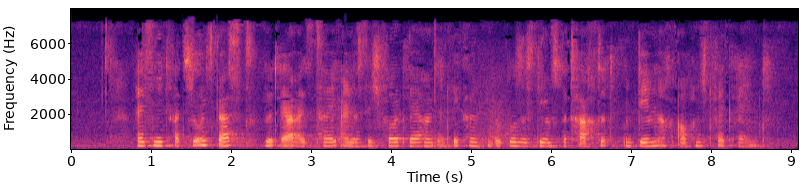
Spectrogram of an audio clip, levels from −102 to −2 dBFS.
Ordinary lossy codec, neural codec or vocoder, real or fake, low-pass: AAC, 32 kbps; codec, 44.1 kHz, 3.4 kbps, Pupu-Codec; fake; 7.2 kHz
